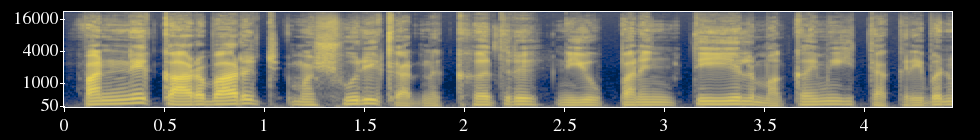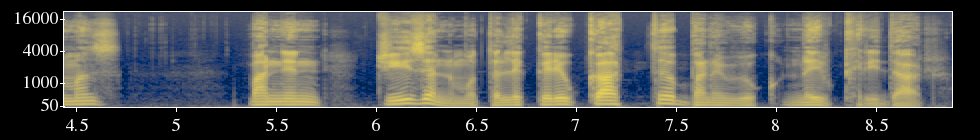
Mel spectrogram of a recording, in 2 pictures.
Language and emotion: Kashmiri, neutral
